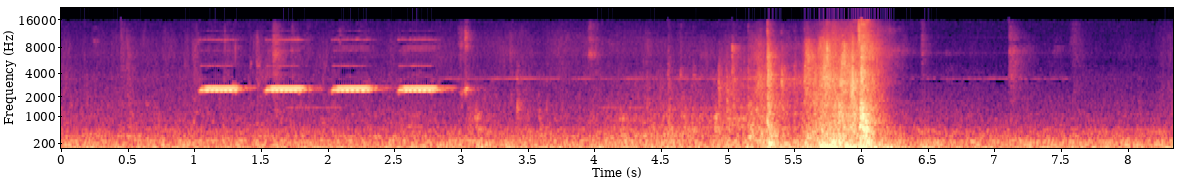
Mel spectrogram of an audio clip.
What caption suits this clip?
Recording of the tramdoor closing, first you hear the warning beeps, then the sliding door.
